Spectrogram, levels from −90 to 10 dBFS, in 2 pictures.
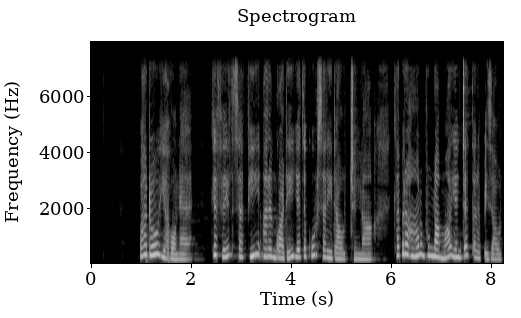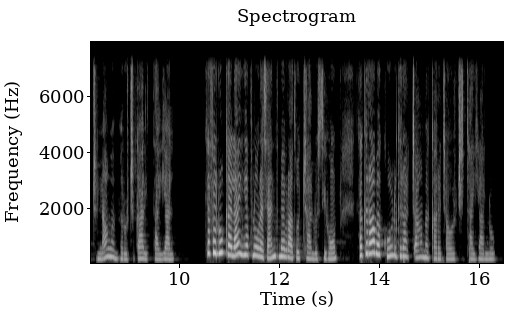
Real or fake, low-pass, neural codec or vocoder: real; 7.2 kHz; none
